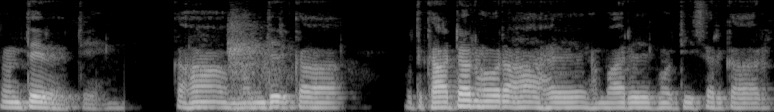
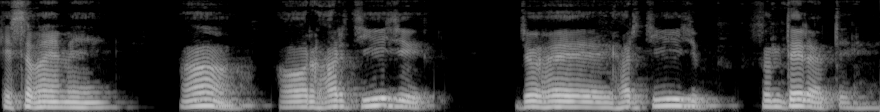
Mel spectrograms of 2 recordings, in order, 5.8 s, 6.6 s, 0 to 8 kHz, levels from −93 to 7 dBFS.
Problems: none marked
